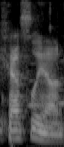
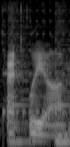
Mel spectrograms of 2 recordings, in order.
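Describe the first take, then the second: First: The second syllable sounds like 'sel'. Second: The second syllable sounds like 'cle'. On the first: The speaker calls it wrong. "I keep saying Kesselion because I'm used to that pronunciation" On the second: The speaker calls it right. "I know it's like a Kecleon or something"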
